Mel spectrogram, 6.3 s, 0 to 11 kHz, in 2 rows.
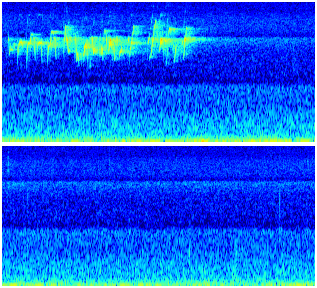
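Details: A golden eagle at a nest near a military training ground in Estonia, 11 July 2024 at 15:53, gives a quick run of thin, high chirping calls for about two seconds, then only a steady low rumble of wind and background noise.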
